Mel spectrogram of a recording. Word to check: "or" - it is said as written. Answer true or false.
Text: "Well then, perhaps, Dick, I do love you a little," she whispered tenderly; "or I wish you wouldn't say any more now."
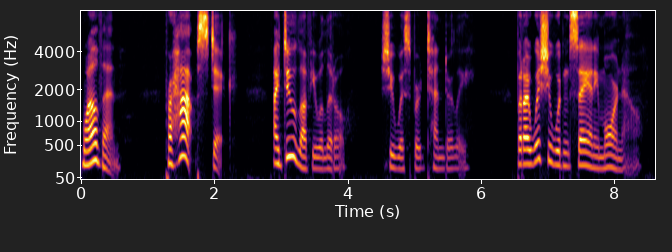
false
